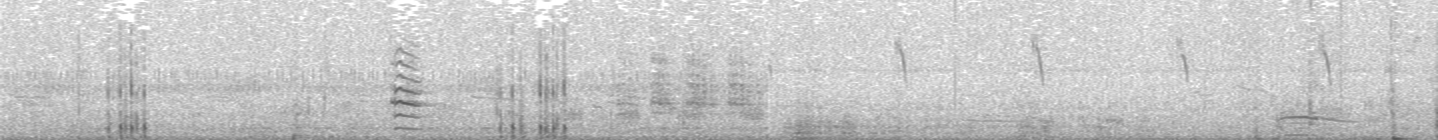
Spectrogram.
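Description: Faint calls of wading birds in a wetland: a few short, sharp call notes in the first three seconds and a brief whistled note later, over a steady low outdoor hiss.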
